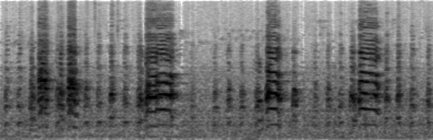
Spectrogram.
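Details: A hen belonging to a neighbor sings on a farm. Choppy clucks are interspersed with repeated long, coarse squawks, the loudest in the first half, followed by two more squawks later.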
